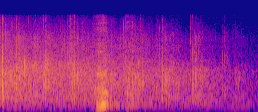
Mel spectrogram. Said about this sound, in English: Let's clap for him this morning.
